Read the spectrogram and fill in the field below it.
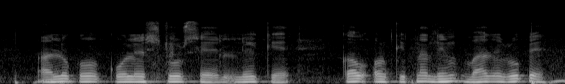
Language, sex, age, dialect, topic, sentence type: Magahi, male, 36-40, Western, agriculture, question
